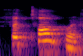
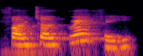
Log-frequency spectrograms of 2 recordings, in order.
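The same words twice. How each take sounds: First: Photography with the stress on the second syllable, pho-TO-graphy; correct stress. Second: Photography stressed on the first syllable, PHO-tography; wrong stress. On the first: Examiner giving the correct version, photography stressed pho-TO-graphy. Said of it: "instead of". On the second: Examiner demonstrating a common error, photography stressed PHO-tography. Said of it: "a lot of people still say". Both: Shown as a demonstration.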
